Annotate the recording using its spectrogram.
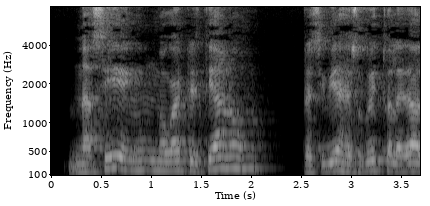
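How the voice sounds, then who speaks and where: The man's voice is high in pitch, with a dark, mellow tone and a fairly quick pace. Audible room echo surrounds it. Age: 70s. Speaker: pastor. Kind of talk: sermon. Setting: online livestream from home.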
